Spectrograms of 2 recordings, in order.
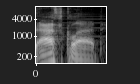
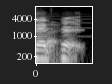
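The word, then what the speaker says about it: Askeladd: I think it's just Asklad. Right? I mean, it's just Ask and then the E and then Lad. So, like, Asklad. Like, almost like Affleck.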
